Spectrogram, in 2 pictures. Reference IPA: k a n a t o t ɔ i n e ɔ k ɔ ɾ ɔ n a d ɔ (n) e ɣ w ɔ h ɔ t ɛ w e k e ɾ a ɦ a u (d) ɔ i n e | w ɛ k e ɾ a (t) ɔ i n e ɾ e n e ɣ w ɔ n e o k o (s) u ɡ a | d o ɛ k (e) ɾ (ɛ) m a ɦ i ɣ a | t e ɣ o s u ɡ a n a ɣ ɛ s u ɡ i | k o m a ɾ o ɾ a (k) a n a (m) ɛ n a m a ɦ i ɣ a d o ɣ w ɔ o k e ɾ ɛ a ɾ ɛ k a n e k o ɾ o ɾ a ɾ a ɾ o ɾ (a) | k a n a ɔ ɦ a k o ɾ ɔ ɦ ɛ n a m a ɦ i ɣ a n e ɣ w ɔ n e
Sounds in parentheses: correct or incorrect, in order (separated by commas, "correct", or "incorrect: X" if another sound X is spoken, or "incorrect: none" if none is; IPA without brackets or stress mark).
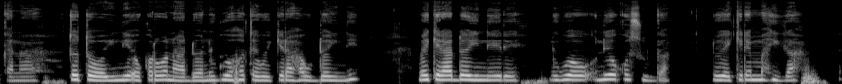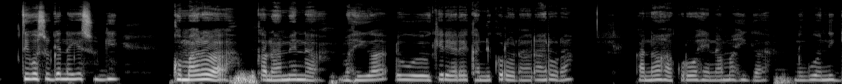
correct, correct, incorrect: d, correct, correct, correct, correct, correct, correct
